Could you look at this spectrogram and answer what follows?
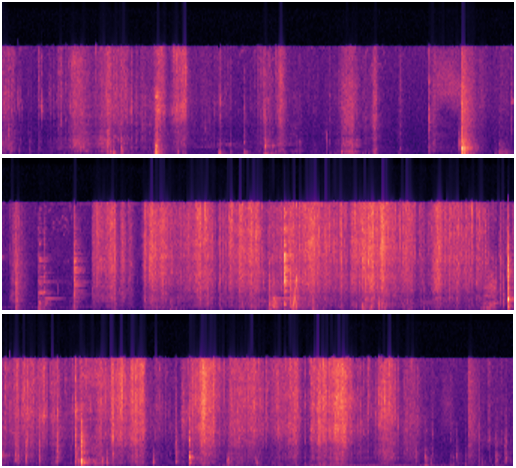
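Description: Clear plastic packing bag crinkling and rustling as a small kitchen appliance is lifted out of a cardboard box and unwrapped. Scattered sharp knocks and clicks of hard plastic are handled throughout, and the crinkling grows denser from about halfway in.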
